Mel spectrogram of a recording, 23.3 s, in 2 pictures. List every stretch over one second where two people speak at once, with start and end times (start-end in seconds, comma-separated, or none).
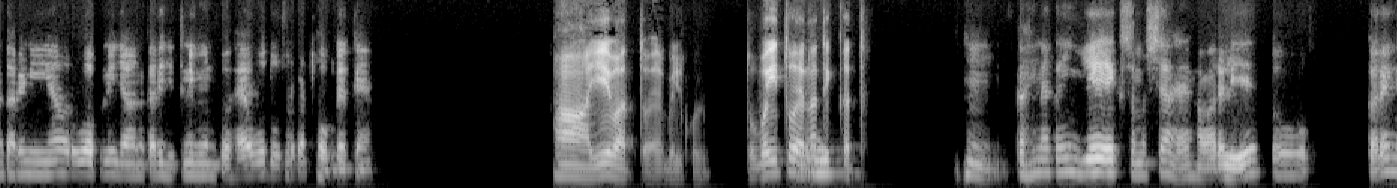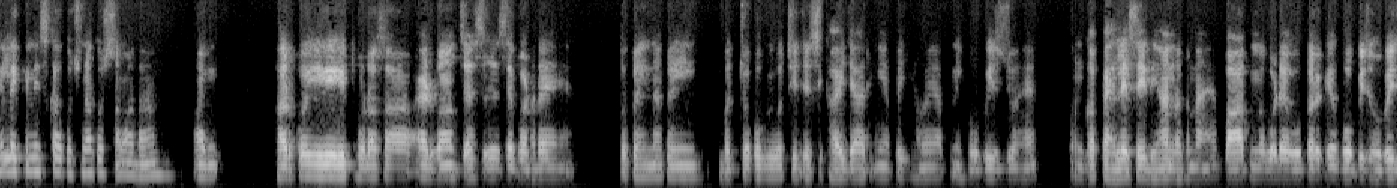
none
